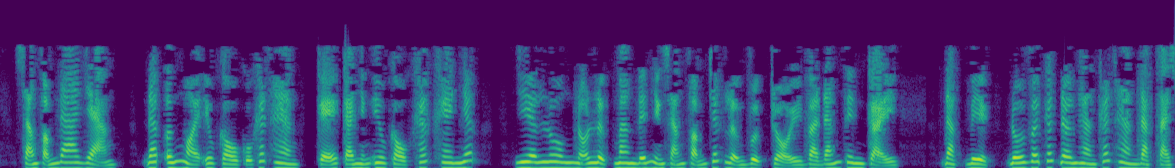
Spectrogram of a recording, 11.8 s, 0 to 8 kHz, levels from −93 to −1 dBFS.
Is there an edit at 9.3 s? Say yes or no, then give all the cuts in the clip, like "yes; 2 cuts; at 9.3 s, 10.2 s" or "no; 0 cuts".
yes; 1 cut; at 9.3 s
